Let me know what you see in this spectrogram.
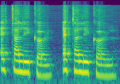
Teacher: You can liaise between the T at the end of E and the A of à l'école.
